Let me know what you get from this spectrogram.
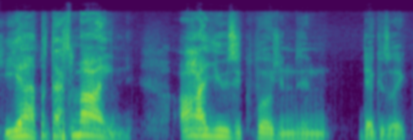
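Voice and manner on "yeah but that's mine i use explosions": mock Bakugo. Bakugo claiming explosions as his own, higher. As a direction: claim it like a spoiled rival. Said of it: "Bakugo's like".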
